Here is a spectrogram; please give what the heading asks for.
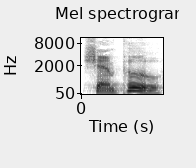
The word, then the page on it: shampoo: American English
